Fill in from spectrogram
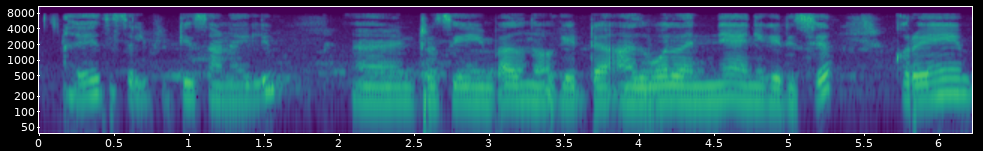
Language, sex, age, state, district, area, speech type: Malayalam, female, 30-45, Kerala, Idukki, rural, spontaneous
